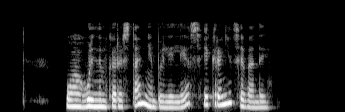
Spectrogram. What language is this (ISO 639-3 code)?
bel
